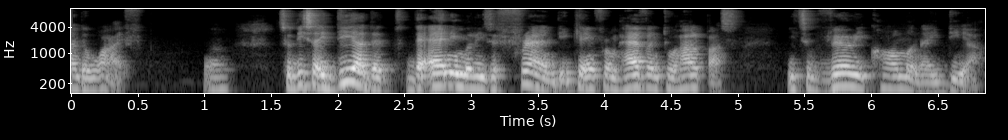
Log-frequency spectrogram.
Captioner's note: none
